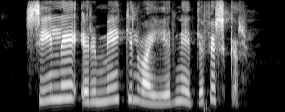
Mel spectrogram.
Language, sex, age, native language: Icelandic, female, 20-29, Icelandic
